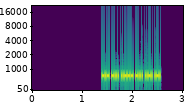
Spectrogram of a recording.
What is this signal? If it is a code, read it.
Morse code, heard as a keyed tone, about 78 wpm, 700 Hz. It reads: KB2BFR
